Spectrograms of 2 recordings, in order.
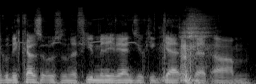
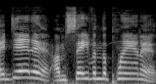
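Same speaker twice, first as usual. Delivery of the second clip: high, loud mock celebration; triumphant boast; 5 dB louder than usual. Driver celebrating saving the planet, mock triumphant. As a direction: crow it proudly, pitched way up.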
